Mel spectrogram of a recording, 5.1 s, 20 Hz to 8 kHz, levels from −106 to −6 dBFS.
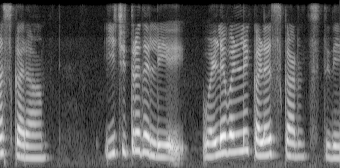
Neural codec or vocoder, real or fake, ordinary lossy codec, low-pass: none; real; none; 7.2 kHz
